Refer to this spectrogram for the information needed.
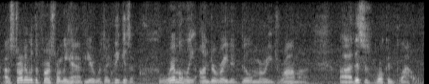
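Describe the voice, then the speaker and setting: A man's voice: mid-range voice, expressive, brisk, a little hiss or hum, low-quality recording. Thirty-something man rambling through a review. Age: 30s. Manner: rambling, restarts, repeats phrases. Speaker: movie reviewer host. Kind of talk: casual unscripted review talk.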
